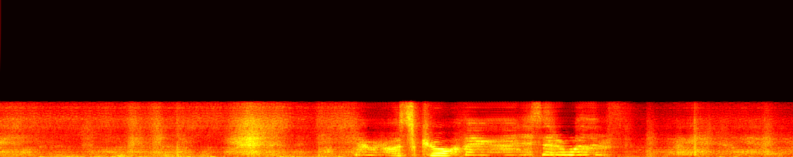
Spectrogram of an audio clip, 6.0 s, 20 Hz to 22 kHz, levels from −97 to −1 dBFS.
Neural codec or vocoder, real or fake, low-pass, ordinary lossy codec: codec, 16 kHz, 0.3 kbps, FocalCodec; fake; none; none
